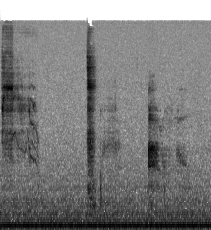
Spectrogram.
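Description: A woman's hushed, breathy voice slowly drawing out three words, with long pauses between them. Under it runs a steady low hum.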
